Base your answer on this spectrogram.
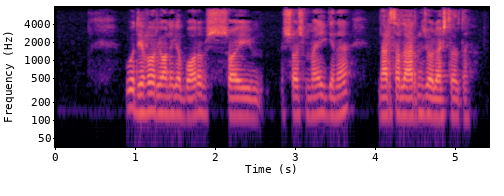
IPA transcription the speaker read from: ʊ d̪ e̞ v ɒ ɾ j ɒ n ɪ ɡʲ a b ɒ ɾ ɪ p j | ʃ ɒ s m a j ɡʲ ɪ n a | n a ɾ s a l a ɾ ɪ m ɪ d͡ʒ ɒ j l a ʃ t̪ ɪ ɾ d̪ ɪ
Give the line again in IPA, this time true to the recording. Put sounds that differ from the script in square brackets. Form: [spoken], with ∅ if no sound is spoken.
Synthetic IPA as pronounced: ʊ d̪ e̞ v ɒ ɾ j ɒ n ɪ ɡʲ a b ɒ ɾ ɪ p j | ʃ ɒ [ʃ] m a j ɡʲ ɪ n a | n a ɾ s a l a ɾ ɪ [n] ɪ d͡ʒ ɒ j l a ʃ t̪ ɪ ɾ d̪ ɪ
